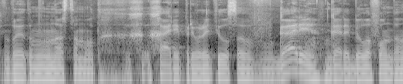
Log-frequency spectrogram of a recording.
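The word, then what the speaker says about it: Harry: Человек, которого можно, если правильно произносить его имя, то можно немножечко почувствовать себя украинцем. Потому что это Харри Белафонте.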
